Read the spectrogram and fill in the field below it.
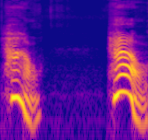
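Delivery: put-on high, eager child's outburst, rising in force; eager cry. A narrator's reading. Mary forgetting to be careful, crying out eagerly. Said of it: "cried Mary, forgetting to be careful".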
